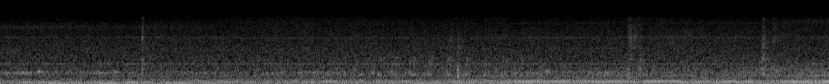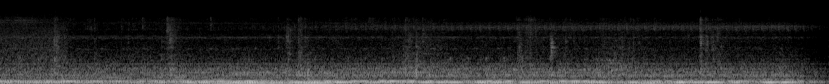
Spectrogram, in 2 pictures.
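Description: Film soundtrack of a quiet jungle scene played over home theatre speakers: a steady low rumble with a faint layer of insect and jungle ambience and a few light clicks. The rumble swells about ten seconds in.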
